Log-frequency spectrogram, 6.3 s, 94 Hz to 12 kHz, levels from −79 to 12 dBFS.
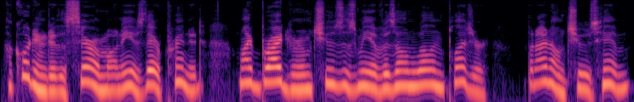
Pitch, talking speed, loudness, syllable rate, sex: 195 Hz, 210 wpm, -16 LUFS, 6.4 syllables/s, male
